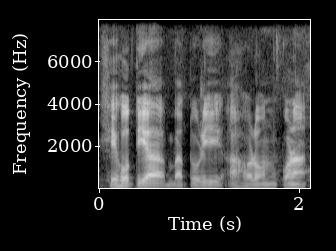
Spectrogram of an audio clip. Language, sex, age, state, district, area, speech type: Assamese, male, 30-45, Assam, Biswanath, rural, read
